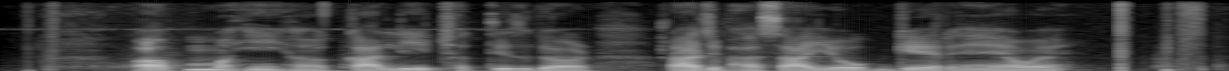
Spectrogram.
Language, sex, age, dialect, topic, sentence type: Chhattisgarhi, male, 25-30, Eastern, banking, statement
